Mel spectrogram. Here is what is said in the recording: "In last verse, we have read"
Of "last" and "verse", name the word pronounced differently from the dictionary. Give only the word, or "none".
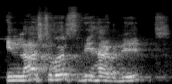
none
